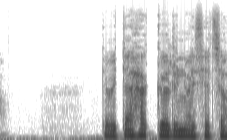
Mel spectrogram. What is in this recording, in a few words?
"hagr", Welsh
